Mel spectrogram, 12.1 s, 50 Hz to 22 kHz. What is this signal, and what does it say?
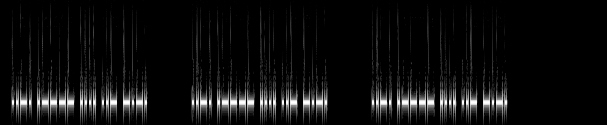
Morse code, heard as a keyed tone, about 28 wpm, 700 Hz. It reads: F1HUC F1HUC F1HUC
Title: DXCC-100 Call Signs - 5 Characters - Repeated 3x - 28wpm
